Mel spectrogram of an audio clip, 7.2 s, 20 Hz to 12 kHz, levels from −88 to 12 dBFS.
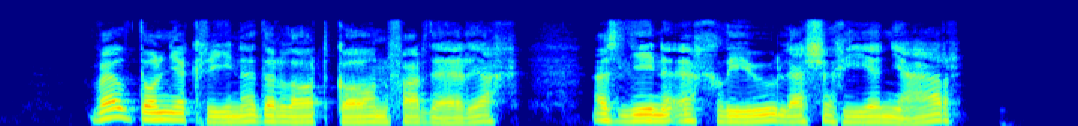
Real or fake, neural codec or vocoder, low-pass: real; none; 7.2 kHz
